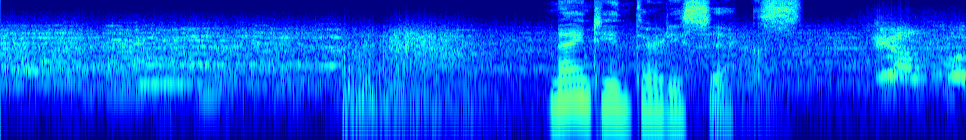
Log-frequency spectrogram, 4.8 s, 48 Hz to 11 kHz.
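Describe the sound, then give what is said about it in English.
Battle gunfire and artillery as fascist forces attack Madrid in 1936. Crackly, rumbling bursts of firing, with a voice speaking over the noise in the second half. “Battle for Madrid, the fascists attacking.”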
